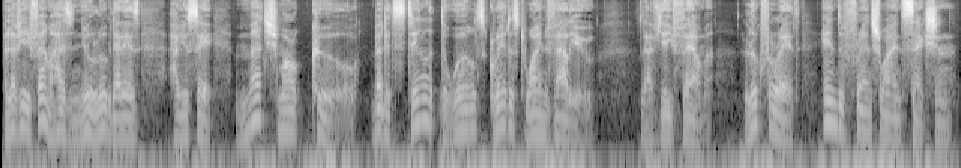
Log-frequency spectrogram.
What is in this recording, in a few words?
french accent; foreign languages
